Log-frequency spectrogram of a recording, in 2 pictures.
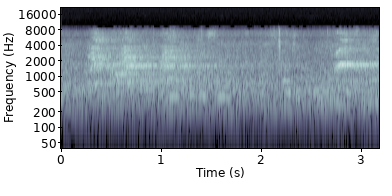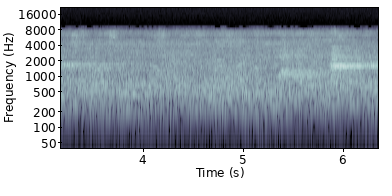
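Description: Dogs whining and yipping in a few short, high-pitched calls over a steady murmur of crowd chatter.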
